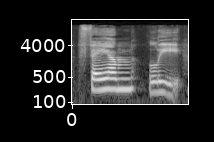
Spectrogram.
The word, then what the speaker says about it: family: notice the pronunciation here in fast English we drop the middle I fam Lee family I love spending time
